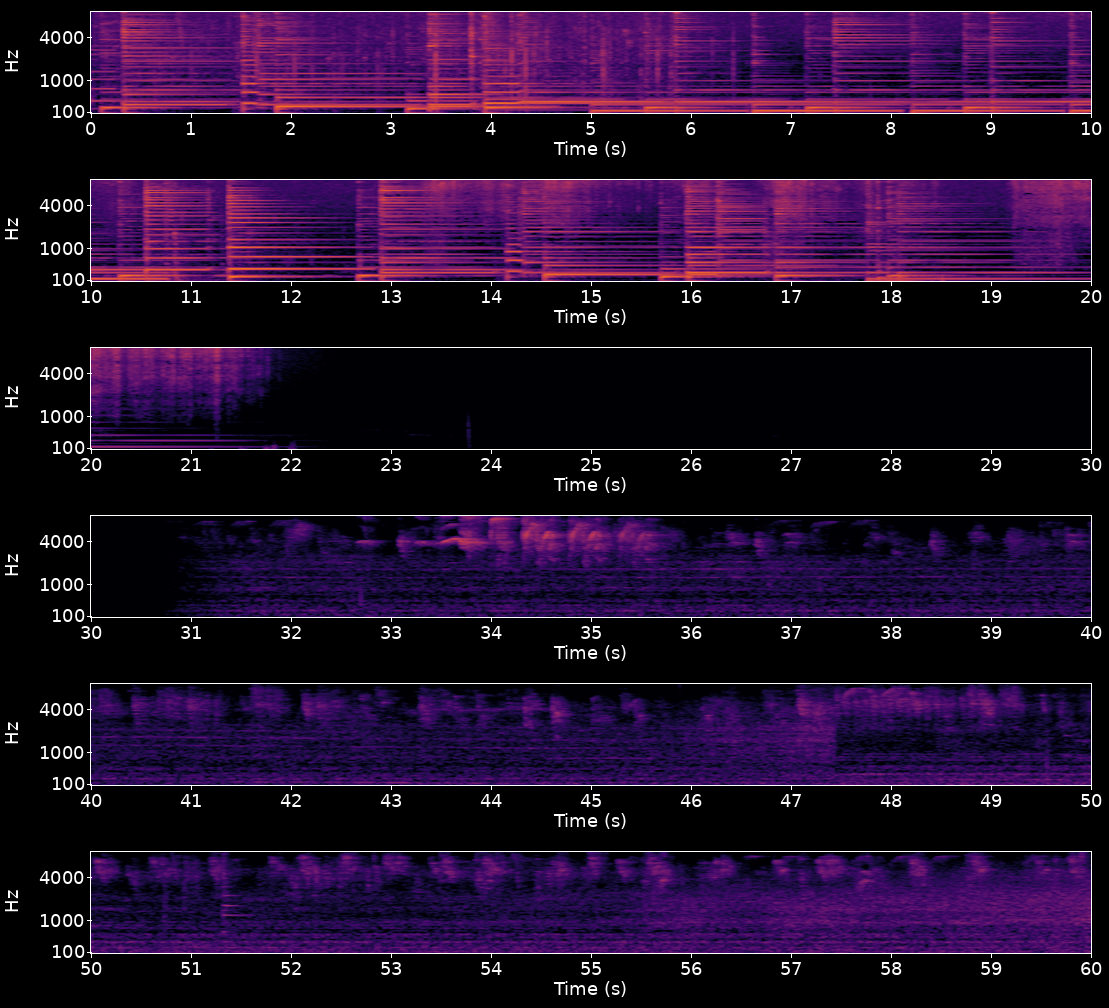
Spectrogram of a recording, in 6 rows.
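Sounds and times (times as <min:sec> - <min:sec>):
small bird chirping: 0:00.0 - 0:22.0
low background noise: 0:00.0 - 1:00.0
low steady background noise: 0:00.0 - 1:00.0.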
